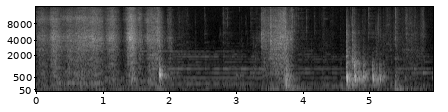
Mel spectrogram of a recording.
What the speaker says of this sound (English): And that's our plasterboard cut.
